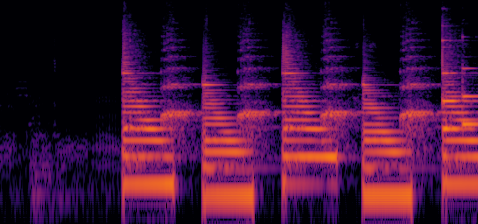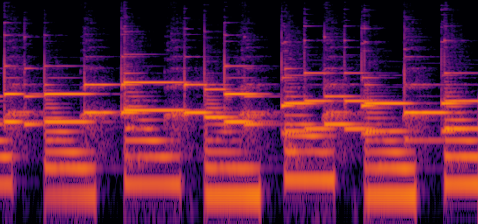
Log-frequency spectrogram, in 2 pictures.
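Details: Plucked bass and bowed strings play a steady, bouncing melody with mallet-like bright notes, and no animal voice is heard.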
